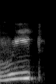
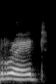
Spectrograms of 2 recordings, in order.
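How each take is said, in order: First: It is pronounced as the present-tense form. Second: It is pronounced as the past-tense form. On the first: The action happens now. "es que es afirmativo, o sea que es presente" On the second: The action already happened. "sería pasado"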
